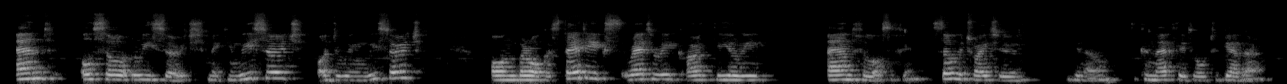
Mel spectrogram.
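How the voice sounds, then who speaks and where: A woman with a Russian accent, fairly high pitch, ordinary pitch variation, a somewhat breathy voice and a fairly slow pace, with audible room echo. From Russia, Moscow. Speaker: lecturer, classical philologist and dancer. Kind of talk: lecture. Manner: halting, many fillers.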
